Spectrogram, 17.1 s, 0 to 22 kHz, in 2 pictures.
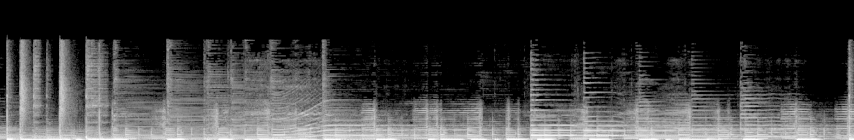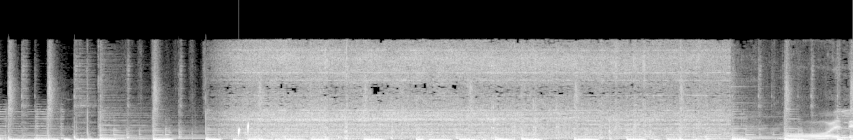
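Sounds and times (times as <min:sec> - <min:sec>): music with a steady beat: 0:08.4 - 0:17.0
electric mixer whipping cream: 0:10.8 - 0:16.0.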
